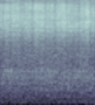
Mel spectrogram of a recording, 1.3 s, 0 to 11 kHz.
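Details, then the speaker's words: Presto 23-quart pressure canner converted to weighted gauge, 15 lb regulator: steady steam hiss with soft fast rattle of the weight, about a good 15 psi jiggle; dial may read about a pound low; normal. "All right, so that's about a good 15 psi jiggle."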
